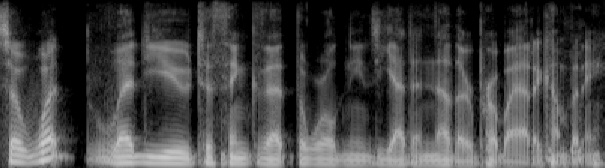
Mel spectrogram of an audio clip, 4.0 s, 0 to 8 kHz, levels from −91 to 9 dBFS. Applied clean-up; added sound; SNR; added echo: none; none; none; none.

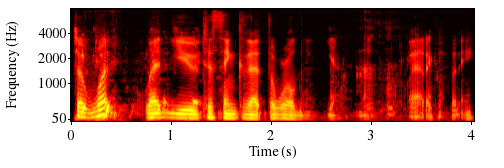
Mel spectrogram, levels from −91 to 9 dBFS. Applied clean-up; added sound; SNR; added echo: neural mask model DeepFilterNet 3.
